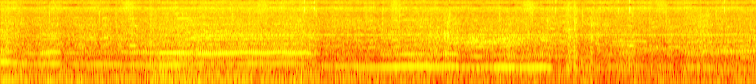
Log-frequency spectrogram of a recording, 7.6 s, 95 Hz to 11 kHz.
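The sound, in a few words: race car engines in Gran Turismo 7 video game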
